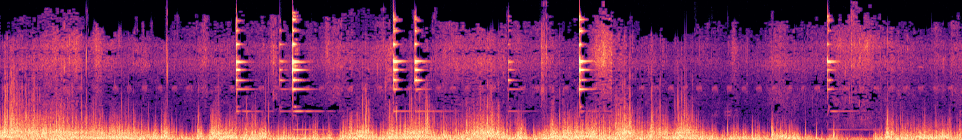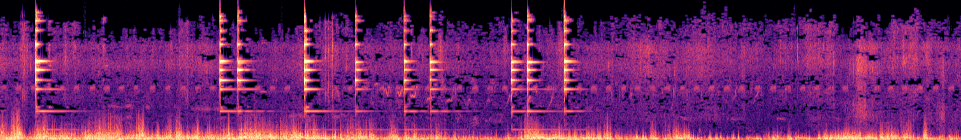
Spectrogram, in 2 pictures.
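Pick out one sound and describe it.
A cow tears and munches grass close by.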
